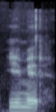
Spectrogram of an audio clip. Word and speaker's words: Ymir: Ymir.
